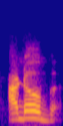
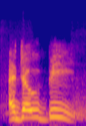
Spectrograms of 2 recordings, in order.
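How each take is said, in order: First: The final E is silent. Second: The final E is pronounced. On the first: The speaker calls it wrong. "the word we usually say Adobe" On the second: The speaker calls it right. "that word is actually pronounced as Adobe. So that means we have to pronounce the letter E as well"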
